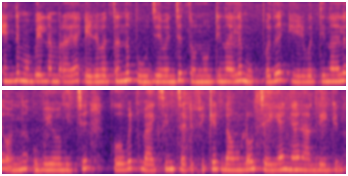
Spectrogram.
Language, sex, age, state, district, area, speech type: Malayalam, female, 18-30, Kerala, Kottayam, urban, read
